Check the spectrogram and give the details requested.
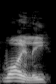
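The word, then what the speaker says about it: Wiley: uh Emma Mack is mave Wy not Willie as it's mispronounced once in the show Marie if you want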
